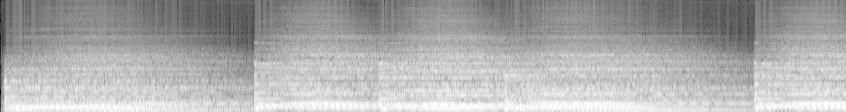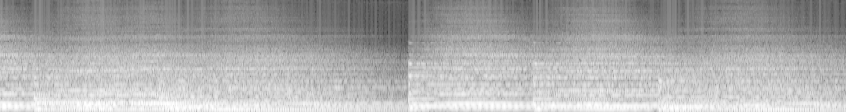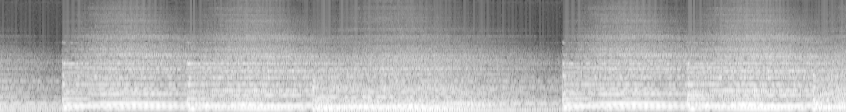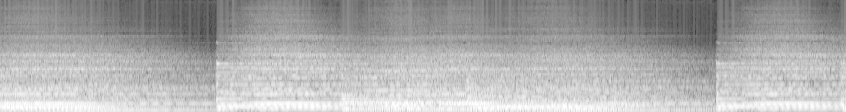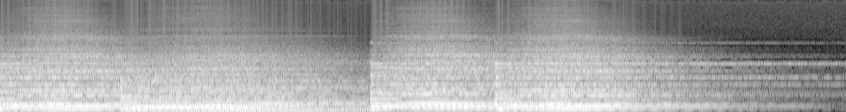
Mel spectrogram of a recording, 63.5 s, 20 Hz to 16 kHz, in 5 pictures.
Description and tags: Sad Orchestral Loop, FL Studio 11, EWQL Orch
